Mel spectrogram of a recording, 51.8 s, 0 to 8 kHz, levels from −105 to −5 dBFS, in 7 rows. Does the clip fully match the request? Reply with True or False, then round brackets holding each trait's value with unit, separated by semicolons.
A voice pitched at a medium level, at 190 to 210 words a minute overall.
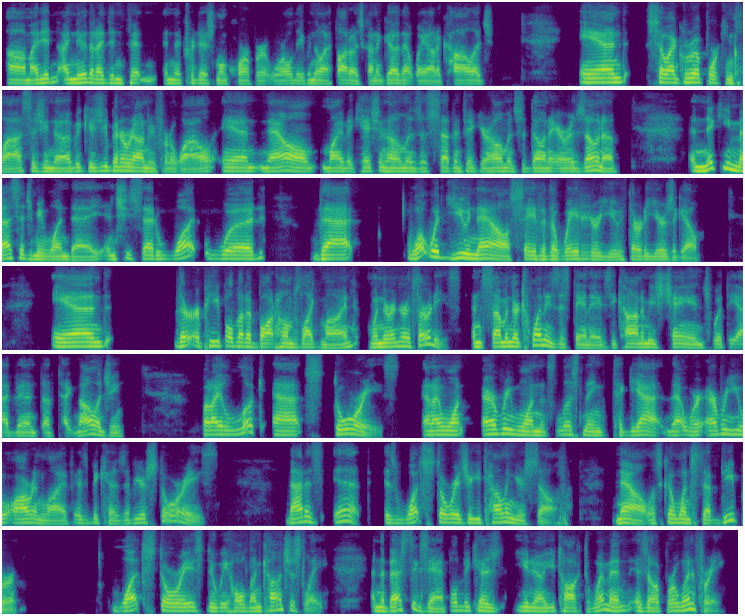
False (125 Hz; 200 wpm)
